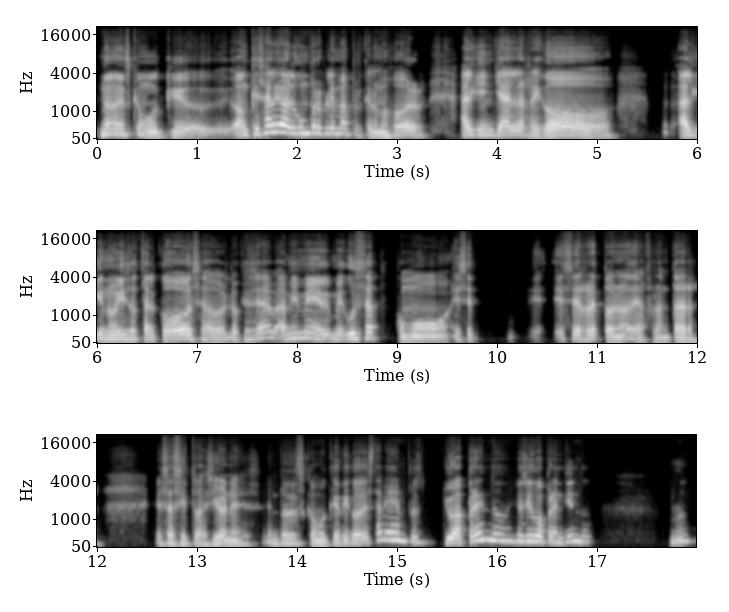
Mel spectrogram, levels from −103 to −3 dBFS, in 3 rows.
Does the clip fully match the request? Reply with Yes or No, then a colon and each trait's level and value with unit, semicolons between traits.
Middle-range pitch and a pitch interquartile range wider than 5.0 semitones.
Yes: medium, 160 Hz; wide, 5.4 semitones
